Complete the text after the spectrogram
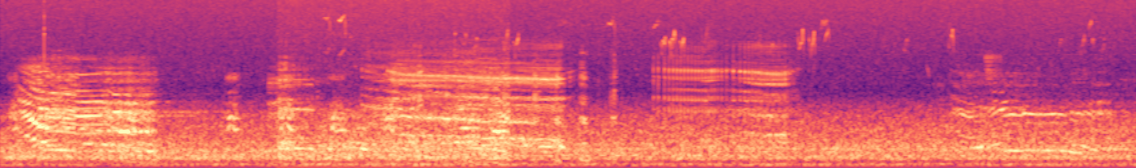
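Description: Red deer give drawn-out, nasal, moaning calls that overlap one another above a steady low rumble.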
